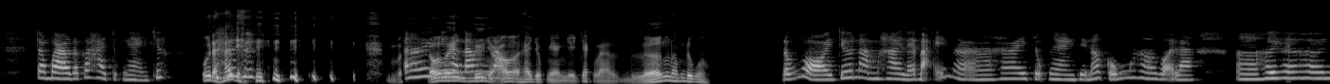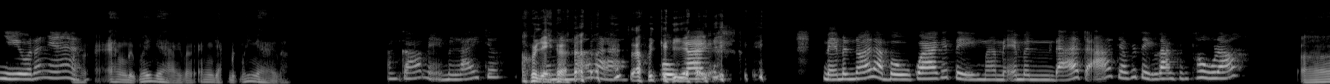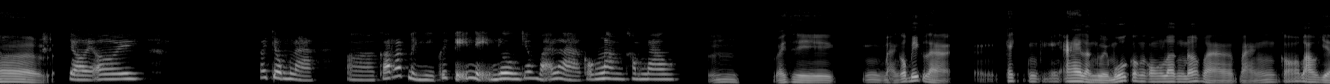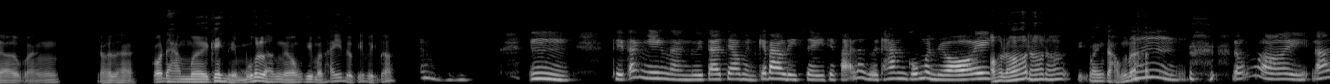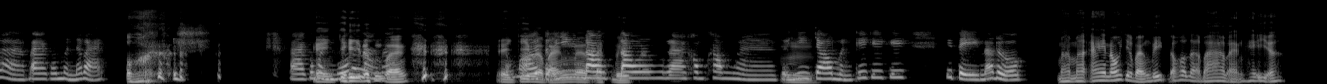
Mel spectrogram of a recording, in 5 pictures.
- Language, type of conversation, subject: Vietnamese, podcast, Kỷ niệm thời thơ ấu nào khiến bạn nhớ mãi không quên?
- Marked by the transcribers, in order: laughing while speaking: "vậy"; laugh; tapping; laughing while speaking: "Ô, vậy hả? Sao kỳ vậy?"; other background noise; laugh; other noise; laughing while speaking: "niềm múa"; laughing while speaking: "Ừm"; laughing while speaking: "đó"; laugh; laugh; laughing while speaking: "Ủa?"; laugh; laughing while speaking: "chi, đúng"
